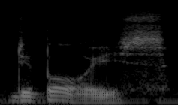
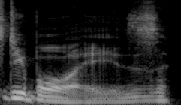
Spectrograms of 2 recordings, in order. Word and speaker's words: Du Bois: about pronouncing his name w e b Dubois two boys it is Dubois this is not French all right that is Dubois huh well oh Francis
